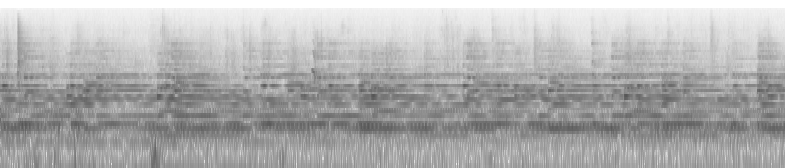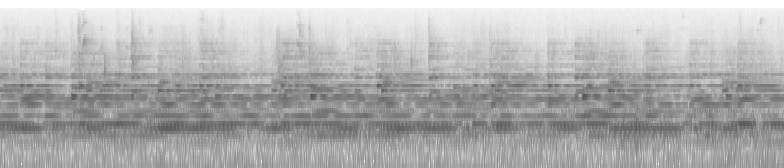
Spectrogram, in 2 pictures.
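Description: Church bells ringing, strike after strike, their tones overlapping and ringing on.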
